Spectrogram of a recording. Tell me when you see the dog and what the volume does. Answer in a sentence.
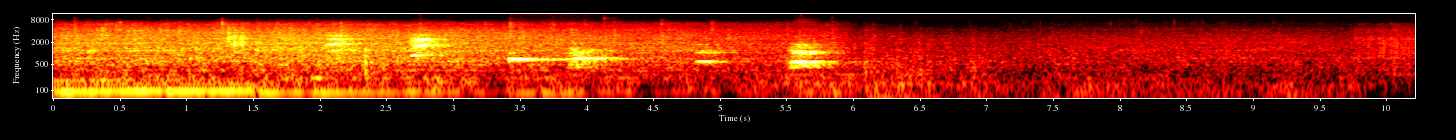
The dog can be heard from 2.0 to 6.0 s, getting quieter.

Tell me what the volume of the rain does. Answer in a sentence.
The volume of the rain goes down.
